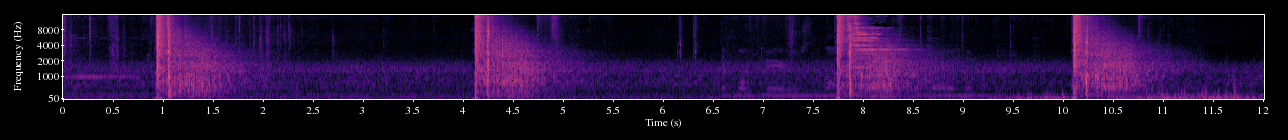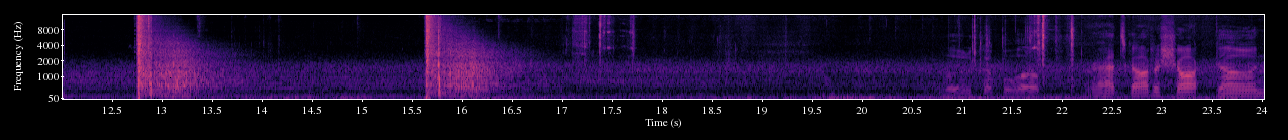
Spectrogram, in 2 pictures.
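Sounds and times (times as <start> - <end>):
shotgun shots echoing: 0.9 - 2.1, 4.1 - 5.4, 7.7 - 8.9, 10.1 - 11.2, 12.7 - 13.9, 15.6 - 16.8.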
